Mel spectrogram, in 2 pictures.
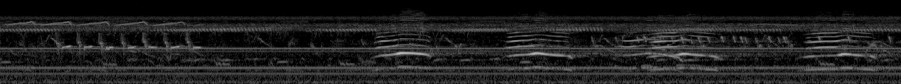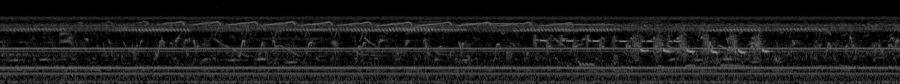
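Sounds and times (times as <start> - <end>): steady drone: 0.0 - 18.0
bird calling loudly: 3.7 - 9.0.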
